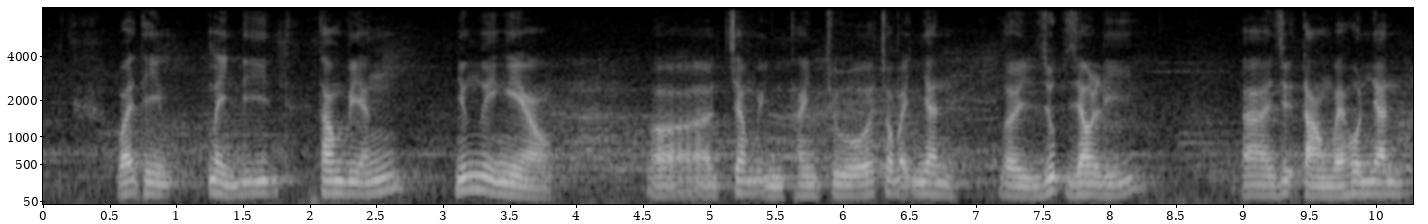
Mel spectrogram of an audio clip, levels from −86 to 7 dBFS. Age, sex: 20-39, male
